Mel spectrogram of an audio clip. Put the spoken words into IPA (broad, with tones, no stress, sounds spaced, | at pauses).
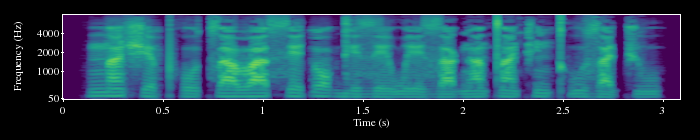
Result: n ã˦ ʃ ɛ˨ pʰ o˨ t͡s a˦ β a˦ s e˦ ɗ ɔ˦ ɡ e˨ z e˨ w e˨ z a˨˦ ɡ ã˦ t ã˦ t͡ʃ ĩ˦ kʼ uː˦ z a˨ t͡ʃ u˦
